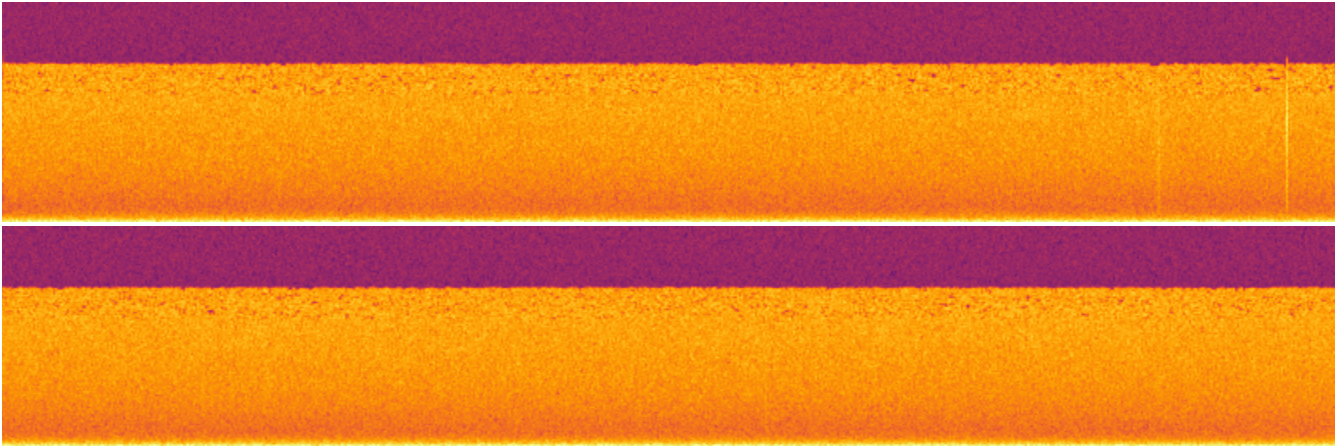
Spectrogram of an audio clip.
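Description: Wind blows steadily and rumbles outdoors.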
